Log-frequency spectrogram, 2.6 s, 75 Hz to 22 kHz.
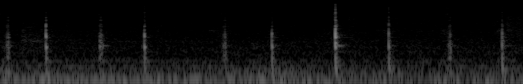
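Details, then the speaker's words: Mercedes 190SL Solex carburetor, supposedly rebuilt but not functioning, with original butterflies and screws: sharp uneven dry clicks, about ten in three seconds, as the throttle shaft is rocked by hand; way too much slop, badly worn shaft bushings. "This is way too much slop in here. Way too much"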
